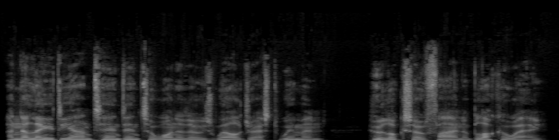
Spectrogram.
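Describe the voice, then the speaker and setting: A man's voice: on the low side, moderate pace, mellow, no echo, close to an everyday voice. A man reading a first-person short story as a wry young newlywed husband recalling a voyage. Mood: wry, reflective.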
